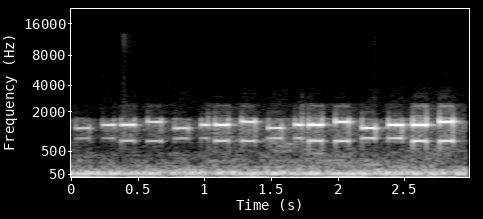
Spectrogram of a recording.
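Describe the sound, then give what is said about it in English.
Faint telephone keypad tones sound from repeatedly pressing the yes key on a VoiceMate dialing device, a long run of short dual-tone beeps in a quick, steady rhythm at constant pitch. “I'm going to press the yes key again. Very faint. I'm going to keep pressing it until it gets loud enough.”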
